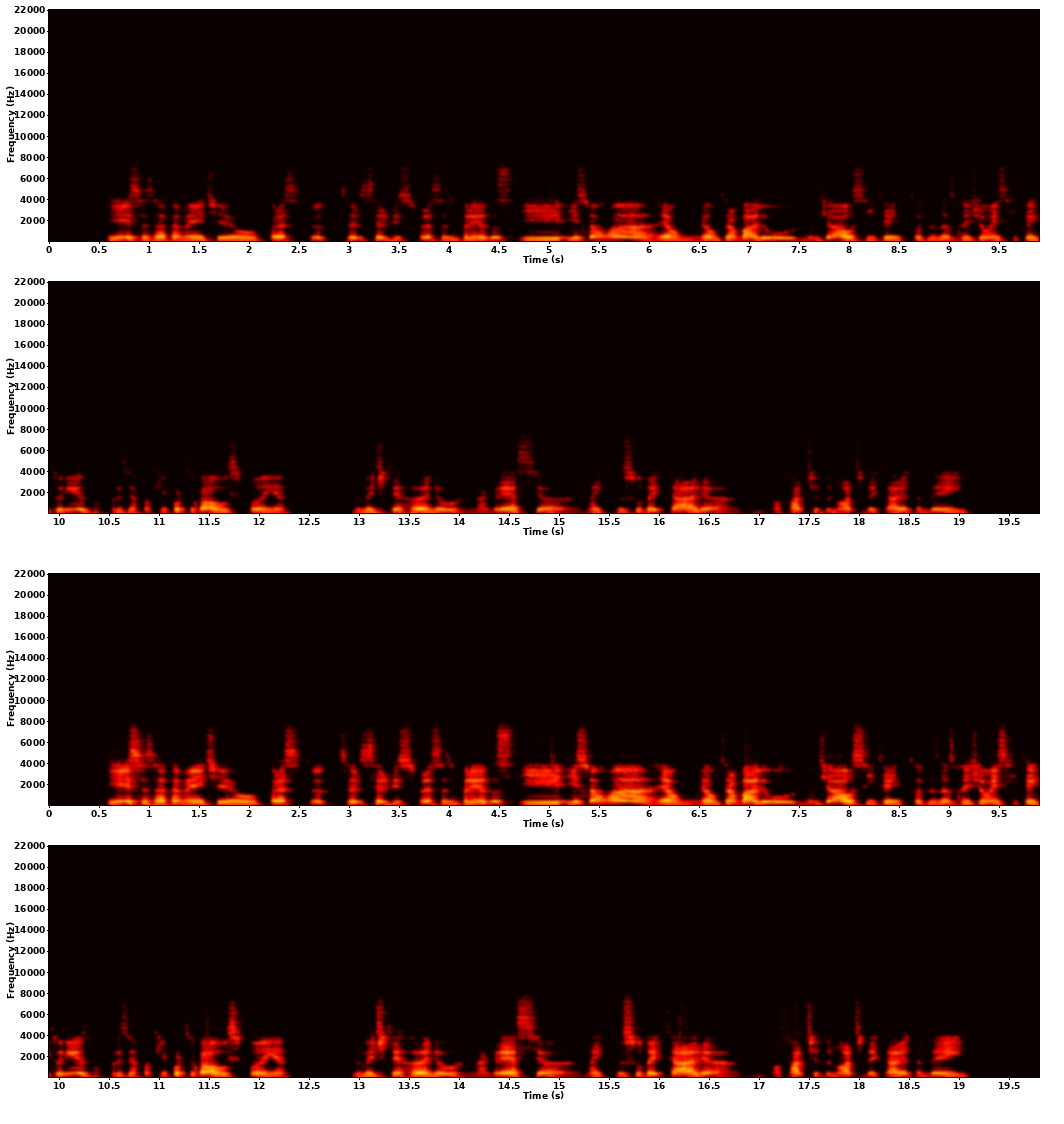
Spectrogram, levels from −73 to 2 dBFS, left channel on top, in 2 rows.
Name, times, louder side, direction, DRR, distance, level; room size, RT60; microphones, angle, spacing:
voice 1, 0.6-12.3 12.9-16.7 17.3-19.1, right 2 dB, 50° right, 6.4 m, -28 dB
head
